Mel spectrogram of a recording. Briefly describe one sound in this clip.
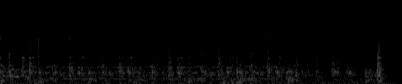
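A sewing machine hums and stitches steadily.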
